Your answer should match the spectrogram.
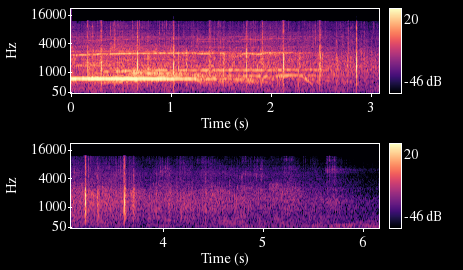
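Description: Audience applauding, with one voice giving a long held whoop over the first couple of seconds; the clapping thins out and fades away by about five seconds in.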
